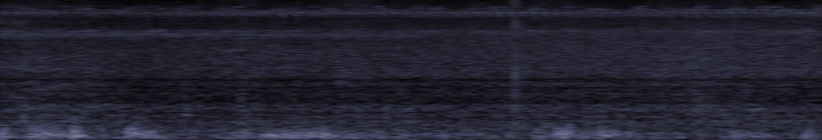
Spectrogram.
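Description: Outdoor ambience: low, uneven wind noise on the microphone under a steady, faint, high-pitched insect chorus, typical of crickets.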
